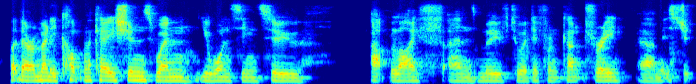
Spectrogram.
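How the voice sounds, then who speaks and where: A man in his thirties with an English accent, speaking from home on a video call, giving a measured personal account with frequent ums as a webinar guest. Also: medium pitch. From England. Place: home room, indoors. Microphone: video call, earphones. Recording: slightly dull video call audio.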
